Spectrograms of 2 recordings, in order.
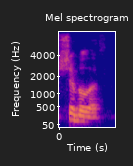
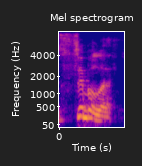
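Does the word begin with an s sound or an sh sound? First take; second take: sh; s. First: The word begins with an sh sound. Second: The word begins with a plain s sound. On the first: The word is pronounced correctly. The speaker calls it right. "instead of Shibboleth" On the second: The speaker cannot pronounce the word correctly. The speaker calls it wrong. "he said Sibboleth instead of Shibboleth"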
